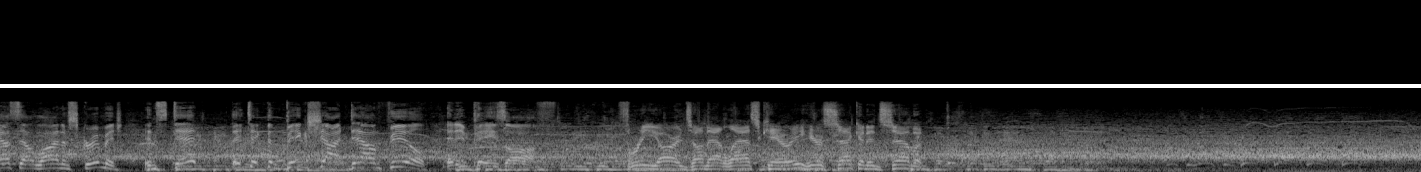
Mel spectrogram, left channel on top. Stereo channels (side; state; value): left; silent; digital silence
